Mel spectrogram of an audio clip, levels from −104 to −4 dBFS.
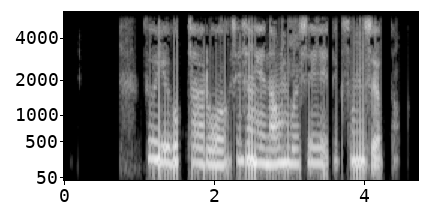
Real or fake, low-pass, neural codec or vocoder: real; 5.4 kHz; none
